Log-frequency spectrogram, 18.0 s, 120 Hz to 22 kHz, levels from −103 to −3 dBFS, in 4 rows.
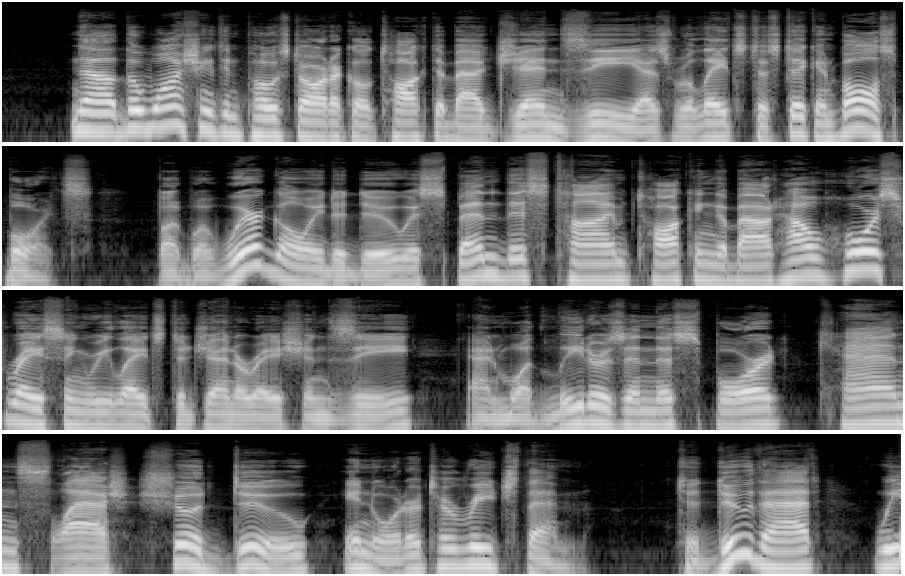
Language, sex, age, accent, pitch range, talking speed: English, male, 50-69, American, 110-160 Hz, 180 wpm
